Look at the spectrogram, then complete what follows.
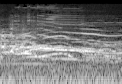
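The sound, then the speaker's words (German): A chorus of sled dogs, chained at the edge of the town of Ilulissat, howls with hunger, many overlapping voices rising and wavering in long drawn-out tones, steady and fairly loud throughout with no one speaking. “Angekettet liegen sie am Stadtrand und jaulen vor Hunger.”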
